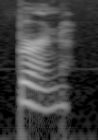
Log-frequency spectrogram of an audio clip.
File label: "burn", us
